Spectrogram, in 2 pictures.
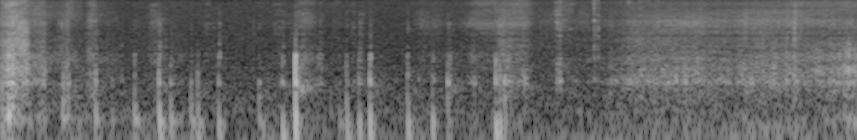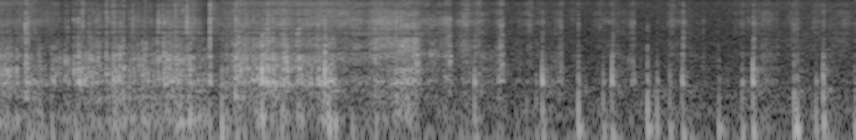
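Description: Long acrylic nails tap and scratch the shaft of a tall beige perforated suede heeled boot, held up in hand, hollow and empty. Quick, dull, low taps come in irregular bursts, with a stretch of soft, continuous scratching in the middle. Each tap is muffled and dies away almost at once.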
